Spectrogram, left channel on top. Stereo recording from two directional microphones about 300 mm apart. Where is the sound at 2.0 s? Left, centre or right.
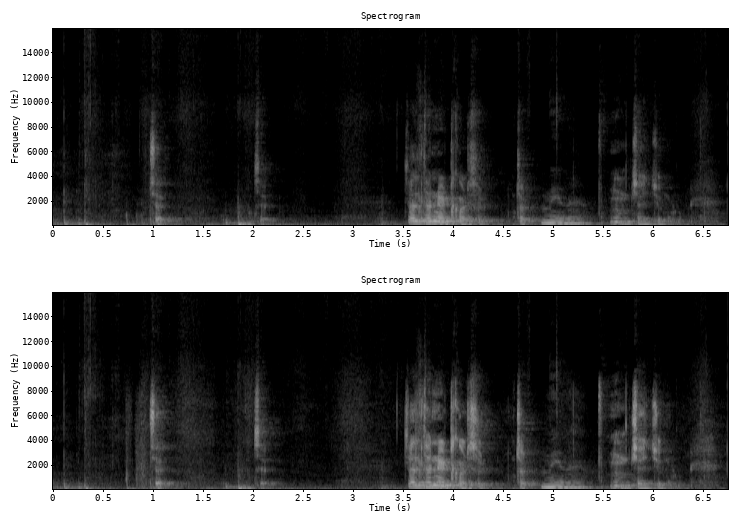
Centre.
